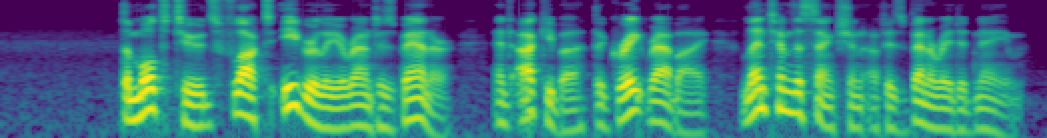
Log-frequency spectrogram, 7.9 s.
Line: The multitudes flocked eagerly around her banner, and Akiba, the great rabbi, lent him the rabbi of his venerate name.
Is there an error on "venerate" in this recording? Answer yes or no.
yes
